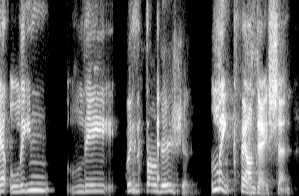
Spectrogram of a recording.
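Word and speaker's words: Lyunk: do you say it Ling Lee with the foundation link Foundation okay l-y-u-n-k but it's but it's pronounced link Foundation okay link foundation so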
